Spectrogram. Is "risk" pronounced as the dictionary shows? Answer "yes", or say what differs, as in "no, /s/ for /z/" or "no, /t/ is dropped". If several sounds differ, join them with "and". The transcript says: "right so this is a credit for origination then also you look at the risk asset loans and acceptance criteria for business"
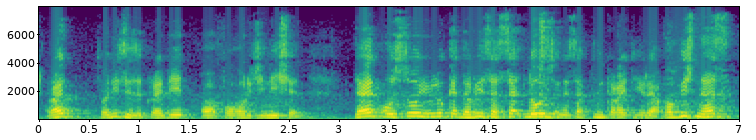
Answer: no, /k/ is dropped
